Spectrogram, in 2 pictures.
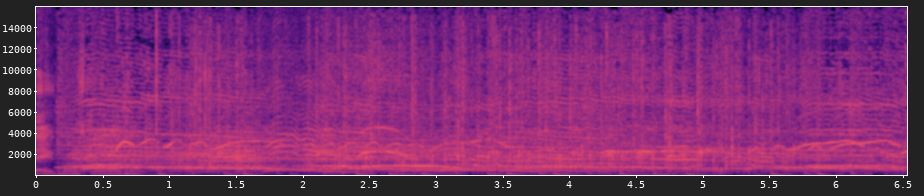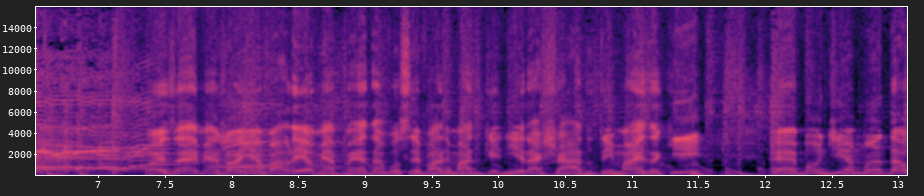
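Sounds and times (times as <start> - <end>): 
speech: 0.0 - 1.0, 7.5 - 13.0
round of applause: 0.0 - 7.4.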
